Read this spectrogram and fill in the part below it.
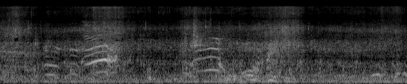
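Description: A man splashes water with his hands.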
